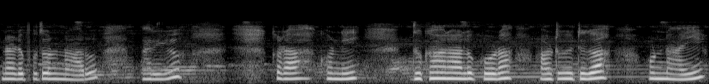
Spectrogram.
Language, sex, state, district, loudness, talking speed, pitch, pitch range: Telugu, female, Andhra Pradesh, Guntur, -17 LUFS, 75 wpm, 260 Hz, 245-270 Hz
